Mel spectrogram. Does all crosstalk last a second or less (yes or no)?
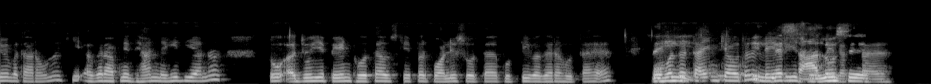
no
